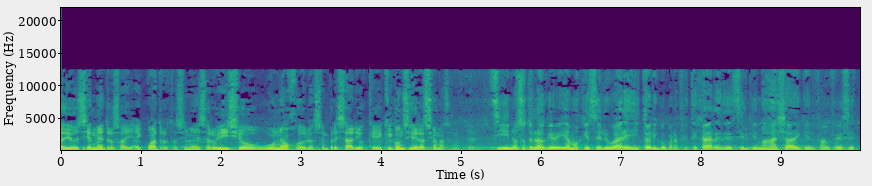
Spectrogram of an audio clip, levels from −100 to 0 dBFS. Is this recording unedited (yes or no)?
yes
